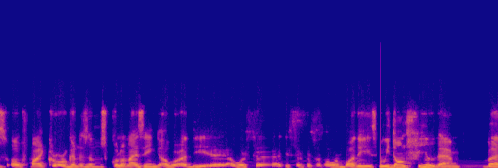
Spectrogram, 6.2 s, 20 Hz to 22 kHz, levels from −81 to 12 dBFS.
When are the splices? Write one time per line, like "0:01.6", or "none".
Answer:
0:04.7

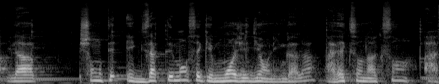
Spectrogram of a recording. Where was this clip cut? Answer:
none

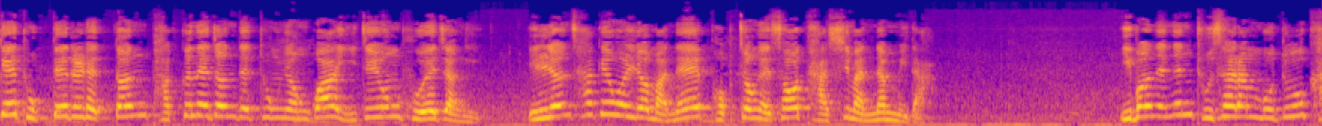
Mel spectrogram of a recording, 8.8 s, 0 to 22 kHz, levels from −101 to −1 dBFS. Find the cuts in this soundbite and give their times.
none

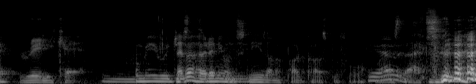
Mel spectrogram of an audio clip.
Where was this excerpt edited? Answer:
0:01.3

